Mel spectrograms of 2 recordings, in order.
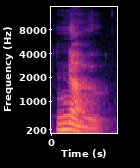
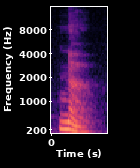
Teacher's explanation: When this sound is part of the diphthong, it's not a completed ʊ sound because the two sounds together must be smooth. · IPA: /əʊ/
